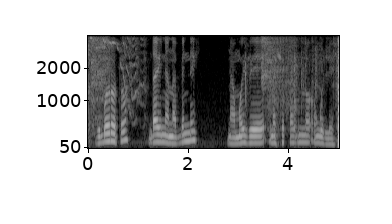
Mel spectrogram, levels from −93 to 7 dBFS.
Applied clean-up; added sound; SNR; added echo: none; Microwave oven; 0 dB; none.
